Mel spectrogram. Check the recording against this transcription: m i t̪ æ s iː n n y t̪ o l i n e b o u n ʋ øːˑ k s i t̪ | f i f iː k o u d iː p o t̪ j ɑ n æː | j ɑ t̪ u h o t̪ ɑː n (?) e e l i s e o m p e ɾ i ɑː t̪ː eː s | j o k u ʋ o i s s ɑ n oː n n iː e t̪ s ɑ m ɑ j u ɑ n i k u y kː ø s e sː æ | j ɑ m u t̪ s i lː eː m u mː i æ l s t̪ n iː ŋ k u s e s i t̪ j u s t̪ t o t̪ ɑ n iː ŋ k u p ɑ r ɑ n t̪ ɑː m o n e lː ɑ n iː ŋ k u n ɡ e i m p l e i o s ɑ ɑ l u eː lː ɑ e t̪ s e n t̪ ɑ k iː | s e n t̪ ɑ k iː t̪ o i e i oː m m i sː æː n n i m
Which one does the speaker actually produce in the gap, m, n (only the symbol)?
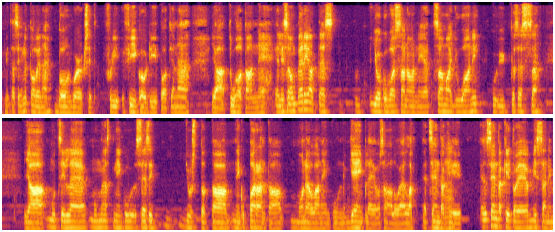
n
